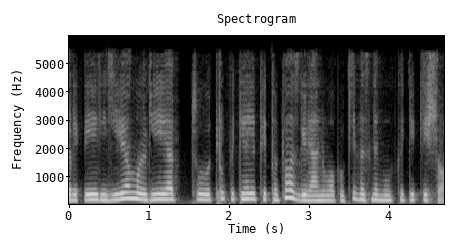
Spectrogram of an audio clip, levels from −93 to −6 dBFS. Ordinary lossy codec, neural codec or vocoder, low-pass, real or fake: AAC, 32 kbps; codec, 16 kHz, 0.5 kbps, FreqCodec, larger model; 5.4 kHz; fake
